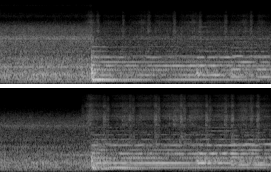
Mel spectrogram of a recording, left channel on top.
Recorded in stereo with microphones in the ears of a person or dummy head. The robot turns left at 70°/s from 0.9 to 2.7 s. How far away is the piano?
About 0.9 m.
